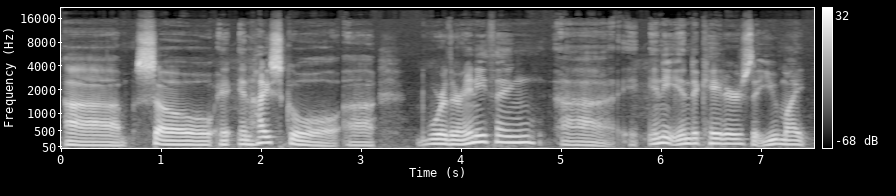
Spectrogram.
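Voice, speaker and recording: A man's voice: medium pitch, expressive, slow pace. A man hosting an interview, asking hesitant questions and giving short affirmations. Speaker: interview host.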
